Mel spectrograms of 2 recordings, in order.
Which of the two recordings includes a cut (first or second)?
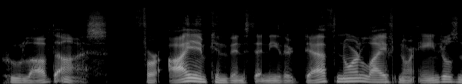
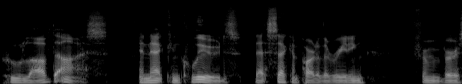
second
